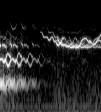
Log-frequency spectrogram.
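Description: Warbling, theremin-like electronic tones with a fast vibrato wobble in pitch: an outro jingle. One group of tones fades out about halfway, and a new high warble comes in and slides down to a lower pitch.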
